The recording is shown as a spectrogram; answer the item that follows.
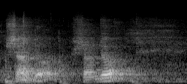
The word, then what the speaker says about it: Sándor: Wie spricht man denn richtig aus? Sándor.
